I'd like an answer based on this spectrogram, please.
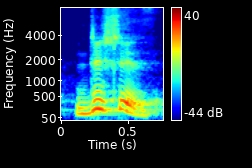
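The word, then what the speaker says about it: dishes: उसके बाद दोस्तों, अगर कोई भी वर्ड एस एच से खत्म हो रहा हो, उसके एंड में हमने एस या ईएस लगाया तो उसका भी उच्चारण इज करके होगा। जैसे डिशेज, डिश, और उसमें ईएस लगाया तो उसको पढ़ेंगे डिशेज, इसको भी डिशेज नहीं पढ़ना चाहिए।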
